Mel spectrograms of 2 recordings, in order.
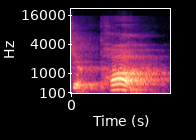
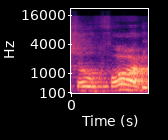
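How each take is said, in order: First: The middle consonant is a p sound. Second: The middle consonant is an f sound. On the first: The speaker calls it right. "And that's pronounced shapar" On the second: The speaker calls it wrong. "They pronounce it shofar because they don't understand Hebrew"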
